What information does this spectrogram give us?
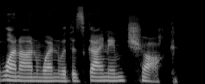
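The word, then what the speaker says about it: Chock: with this guy named chalk that's not a a mispronunciation his name is chalk spelled CH o CK they went to Disneyland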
